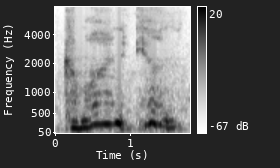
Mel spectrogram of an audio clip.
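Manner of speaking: slow, drawn-out spooky whisper; whispered spooky invitation; creepy whisper. Pretend. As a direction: beckon them in, hushed and eerie. Spooky greeting to someone joining call.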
